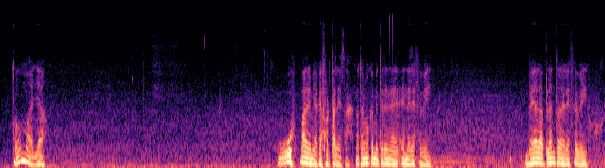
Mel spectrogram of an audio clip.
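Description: A man speaks calmly into a phone, close by.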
